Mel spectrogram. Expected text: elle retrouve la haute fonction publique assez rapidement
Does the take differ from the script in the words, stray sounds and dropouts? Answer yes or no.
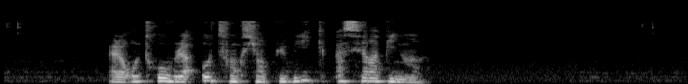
no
